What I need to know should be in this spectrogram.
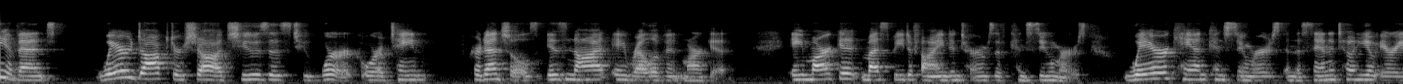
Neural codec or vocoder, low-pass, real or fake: none; 7.2 kHz; real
